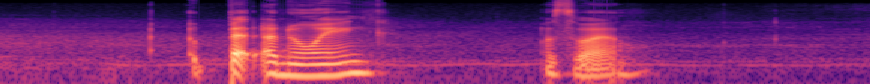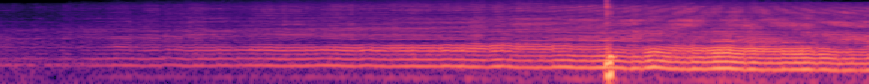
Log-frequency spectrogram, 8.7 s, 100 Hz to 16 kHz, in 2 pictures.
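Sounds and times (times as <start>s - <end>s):
speech: 1.0s - 2.0s, 2.7s - 3.3s, 7.4s - 7.6s
insect-like buzzing: 4.2s - 8.6s.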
